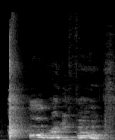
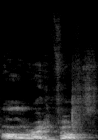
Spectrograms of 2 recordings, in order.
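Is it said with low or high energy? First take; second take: high; low. First: It is said with high energy. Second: It is said with low energy.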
